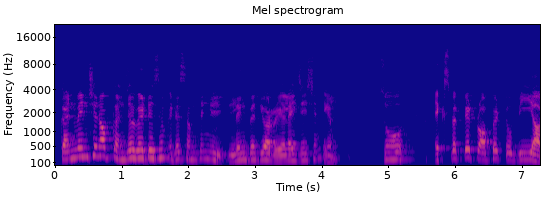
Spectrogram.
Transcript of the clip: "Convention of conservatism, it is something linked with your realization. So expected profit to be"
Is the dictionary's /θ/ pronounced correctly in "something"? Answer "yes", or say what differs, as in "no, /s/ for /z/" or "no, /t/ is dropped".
no, /t/ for /θ/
